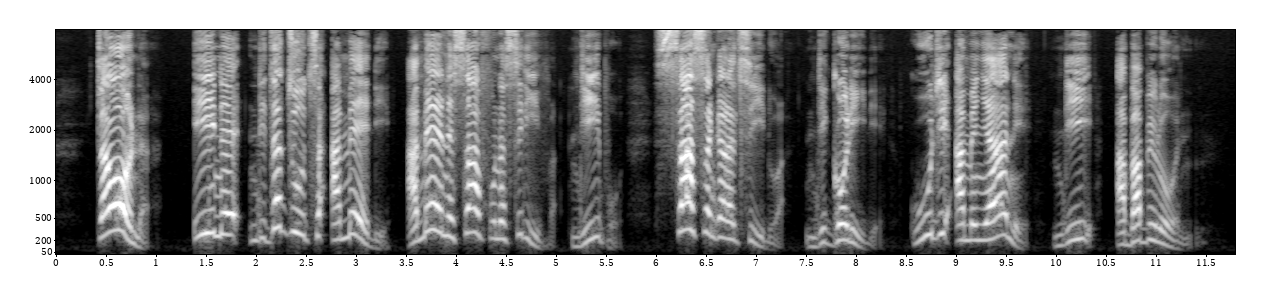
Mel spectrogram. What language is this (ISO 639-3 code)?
nya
